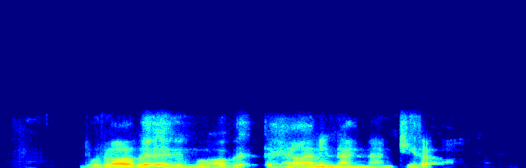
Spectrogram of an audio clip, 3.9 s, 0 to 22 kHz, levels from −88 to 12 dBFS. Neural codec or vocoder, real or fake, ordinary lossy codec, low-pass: codec, 16 kHz in and 24 kHz out, 0.6 kbps, FireRedTTS-2 codec; fake; Opus, 16 kbps; 7.2 kHz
